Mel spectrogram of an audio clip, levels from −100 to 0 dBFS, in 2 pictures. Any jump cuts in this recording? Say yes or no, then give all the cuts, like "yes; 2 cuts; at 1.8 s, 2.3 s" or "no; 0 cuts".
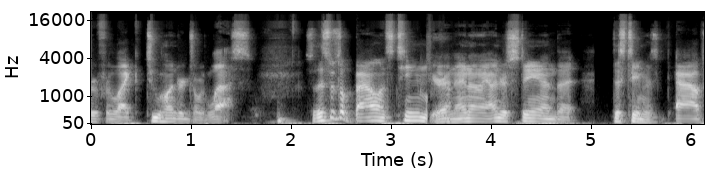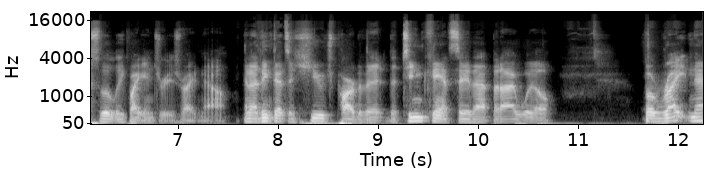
yes; 5 cuts; at 1.0 s, 3.4 s, 5.0 s, 6.5 s, 7.6 s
